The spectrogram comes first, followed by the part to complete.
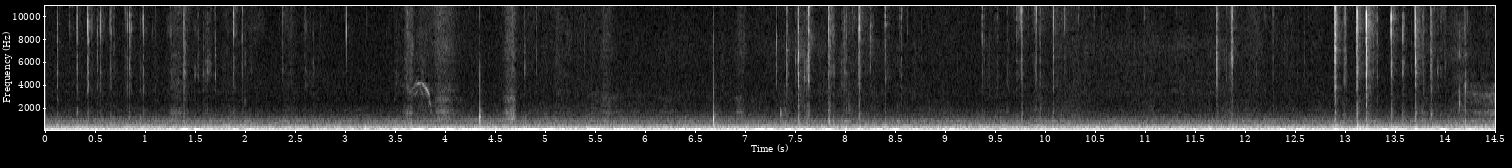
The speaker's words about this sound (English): Stand by. If I can learn how to type faster, this would be great.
